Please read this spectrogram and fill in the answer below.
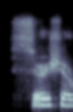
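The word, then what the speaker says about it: Saoirse: trying to pronounce it because she's irish and you should pronounce it differently as if it because it's not english and you would call her sercia ronan and if i tell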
